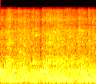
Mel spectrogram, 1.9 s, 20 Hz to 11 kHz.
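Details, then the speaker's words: Cammed 6.0 LS V8 in a 1978 El Camino after a different tune: steady, choppy big-cam lope holding idle without throttle, no dying or hunting; normal cammed idle. "not even touching the throttle she's idling look at that healthy camp"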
